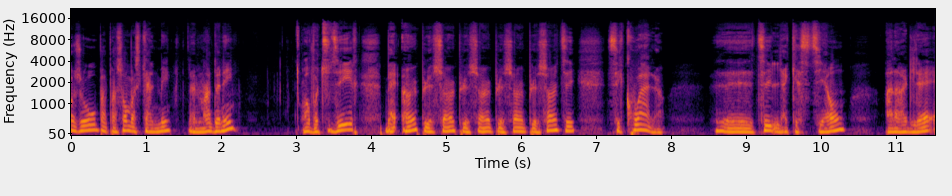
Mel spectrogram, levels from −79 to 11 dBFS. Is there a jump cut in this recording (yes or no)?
yes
